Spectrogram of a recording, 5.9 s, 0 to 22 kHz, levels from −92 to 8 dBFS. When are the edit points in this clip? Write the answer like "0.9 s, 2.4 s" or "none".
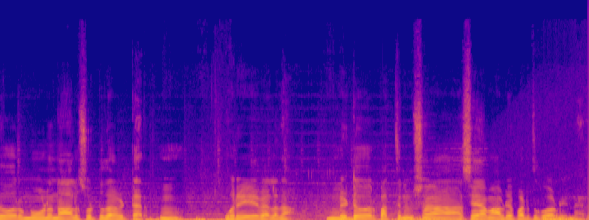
none

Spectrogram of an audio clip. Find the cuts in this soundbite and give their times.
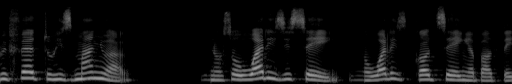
none

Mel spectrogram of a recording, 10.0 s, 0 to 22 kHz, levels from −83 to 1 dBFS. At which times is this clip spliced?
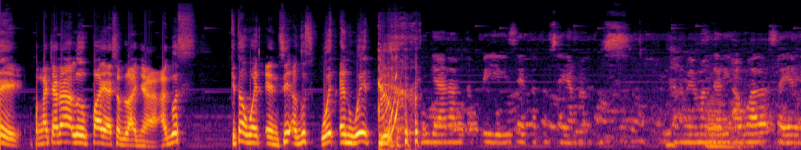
5.3 s

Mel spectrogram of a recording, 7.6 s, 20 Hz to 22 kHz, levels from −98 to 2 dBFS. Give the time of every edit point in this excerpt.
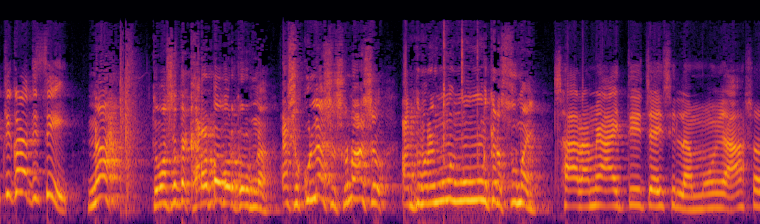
5.5 s

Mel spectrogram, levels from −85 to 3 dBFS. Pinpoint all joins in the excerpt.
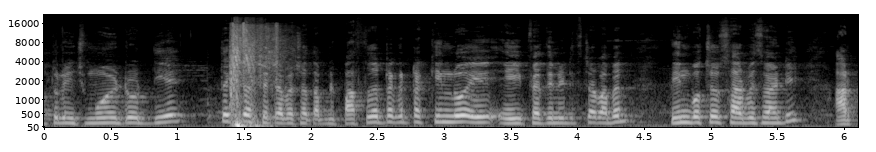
1.2 s

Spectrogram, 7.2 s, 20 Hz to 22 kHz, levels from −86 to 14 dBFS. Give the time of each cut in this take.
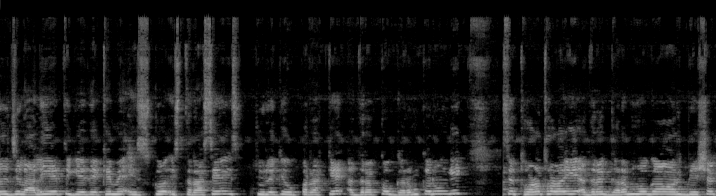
5.1 s

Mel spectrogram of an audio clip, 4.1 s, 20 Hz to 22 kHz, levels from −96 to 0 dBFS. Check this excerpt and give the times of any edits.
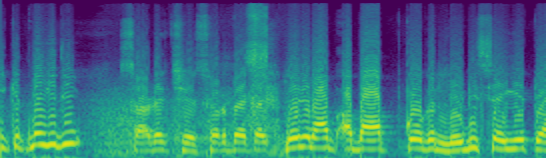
2.0 s

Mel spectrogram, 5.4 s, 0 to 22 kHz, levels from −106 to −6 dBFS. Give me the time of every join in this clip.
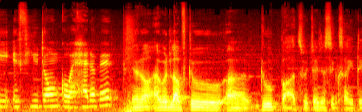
1.8 s

